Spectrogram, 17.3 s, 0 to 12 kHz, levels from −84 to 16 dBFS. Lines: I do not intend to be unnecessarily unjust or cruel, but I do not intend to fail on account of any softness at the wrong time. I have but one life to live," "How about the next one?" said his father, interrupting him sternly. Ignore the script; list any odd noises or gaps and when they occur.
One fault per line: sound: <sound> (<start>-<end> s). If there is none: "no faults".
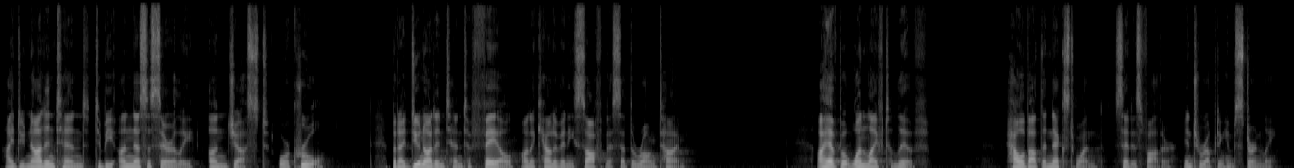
no faults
